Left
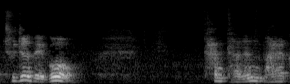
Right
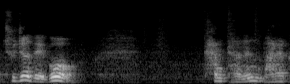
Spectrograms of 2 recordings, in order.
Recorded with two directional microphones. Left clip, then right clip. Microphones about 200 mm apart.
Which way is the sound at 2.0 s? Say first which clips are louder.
Right 3 dB; 10° left (ahead or behind).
